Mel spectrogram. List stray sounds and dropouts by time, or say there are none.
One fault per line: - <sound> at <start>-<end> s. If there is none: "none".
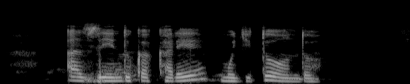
none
